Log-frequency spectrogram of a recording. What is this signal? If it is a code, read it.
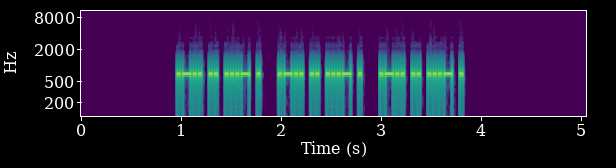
Morse code, heard as a keyed tone, about 44 wpm, 700 Hz. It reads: LIVE LIVE LIVE
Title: Top 300 Words Repeated 45wpm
